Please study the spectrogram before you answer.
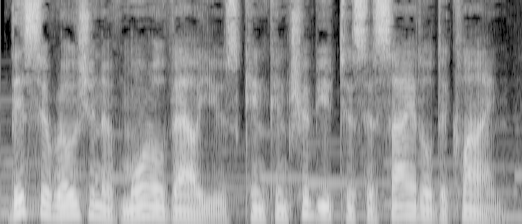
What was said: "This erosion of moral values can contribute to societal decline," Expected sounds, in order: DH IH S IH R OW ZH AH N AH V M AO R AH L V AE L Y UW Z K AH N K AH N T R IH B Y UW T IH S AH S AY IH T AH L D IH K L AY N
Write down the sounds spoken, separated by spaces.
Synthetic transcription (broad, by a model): DH IH S IH R OW ZH AH N AH V M AO R L V AE L Y UW Z K AH N K AH N T R IH B Y UW T IH S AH S AY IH T L D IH K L AY N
